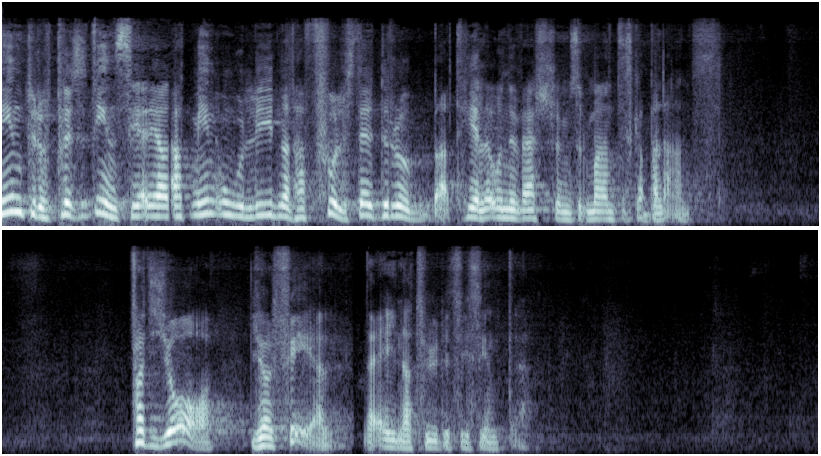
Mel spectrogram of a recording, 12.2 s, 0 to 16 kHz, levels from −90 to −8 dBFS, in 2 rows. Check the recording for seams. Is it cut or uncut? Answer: cut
